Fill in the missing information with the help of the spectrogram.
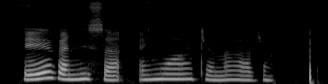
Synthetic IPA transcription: e˦ka˨ni˦sa˨e˦ŋwaː˦tɛ˨na˦ɣa˨ra˦

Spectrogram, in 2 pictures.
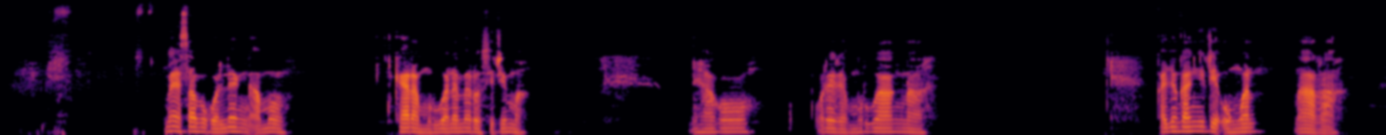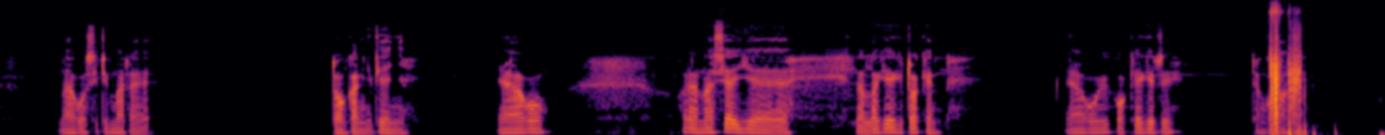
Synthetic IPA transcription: mɛ˦˨sa˦bʊ˨ko˨le˦ŋa̰˨mo˦ | ka˦ɾa˨mu˨ɾwa˦na˦mɛ˦ɾo˨si˨ti˦ma˨ | nɛ˨ha˦ko˦ | o̰˦ɾɛ˨te˨mu˦ɾɡa˦ŋna˨ | ka˨d͡ʒo˦ŋɡa˦ŋi˦te˨ʔo˨ŋwa˦nː | a˦˨ɾa˨ | na˨˦ko˦sɪ˦ti˦ma˨tɛ̰˨ | tɔ˨ŋɡa˨ŋi˨tɛ˦˨ɲɛ˨ | nɛ˨a˦kɔ˦ | o˦ɾɛ˨na˦si˦a˦˨jɛ˨ | na˨la˦ɡe˦kɪ˨tɔ˦kɛ˨n | nɛ˨a˦ko˦kɪ˦kɔ˨kːɛ˦kɪ˦tɪ˦ | tɛ˨ŋɡɔ˦ma˦

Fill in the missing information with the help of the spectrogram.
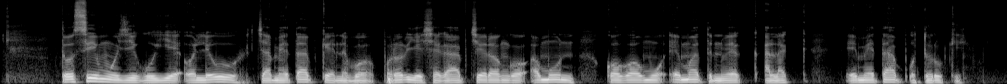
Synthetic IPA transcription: to˦si˦mu˨t͡ʃi˨ku˨jɛ˨ʔo˨le˦u˦t͡ʃa˨mɛ˨ta˦p̚ke˨nɛ˨bɔ˨pɔ˨ɾo˦ɾje˨ʃɛ˨ka˦p̚t͡ʃe˦ɾɔ˦ŋɡɔ˦ʔa˦mu˦n | kɔkɔ˦mu˦ʔe˦ma˦tu˨nwe˦k̚a˨la˦k̚ | e˦mɛ˦ta˦pu˨to˨˦ɾu˦kːi˨

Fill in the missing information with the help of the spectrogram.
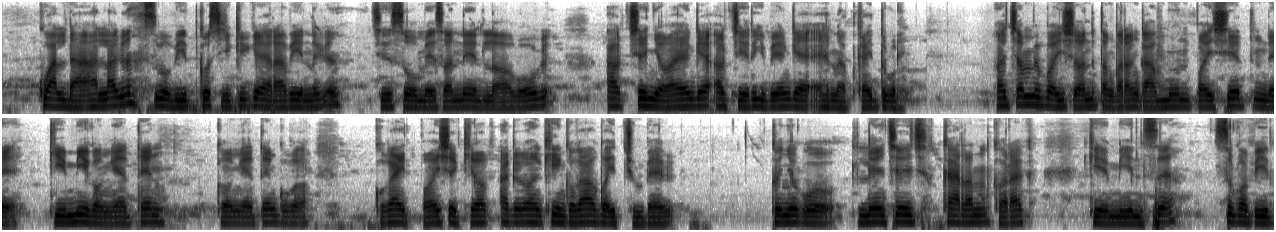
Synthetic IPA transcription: kwa˨ldaː˨la˦ksɪ˦ko˨pi˨t̚ko˦si˨ki˦kɛɾa˨pi˦nɪ˦k | t͡ʃe˦so˨me˨sa˨ne˦nlɔ˨ko˦k | a˦k̚t͡ʃe˦ɲɔ˨ɛ˦ŋɡɛ˦ʔa˦k̚t͡ʃe˨ɾi˦˨pe˦ŋɡɛ˦ɛ̰˦na˨tka˦jtʊ˦kʊ˨l | a˦t͡ʃa˦mɪ˦pɔ˨iʃɔ˨nɪ˦ta˨ŋɡɔ˨ɾʔa˦ŋɡa˨mu˦npɔ˨ɪʃe˦tnɛ˨ | ki˨mi˦kɔ˨ŋɛ˨tɛ˦nkɔ˨ŋɛ˨tɛ˦ŋko˨ | kɔ˨ka˦ɪ˨t̚pɔ˨ɪʃe˦kjɔ˦ka˦kki˦ŋɡɔ˨ka˦kɔ˨ɪ˨t̚t͡ʃu˨mbɛ˨k | ko˦ɲo˦ko˨le˦t͡ʃe˦t͡ʃkaɾa˦nkɔ˨ɾʔa˦k | ke˨mi˨nse˦ | sɪ˦kɔ˨pi˦t

